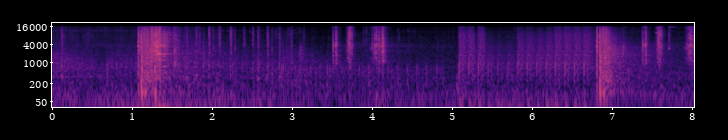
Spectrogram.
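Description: Gunshots fire loudly in short bursts.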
